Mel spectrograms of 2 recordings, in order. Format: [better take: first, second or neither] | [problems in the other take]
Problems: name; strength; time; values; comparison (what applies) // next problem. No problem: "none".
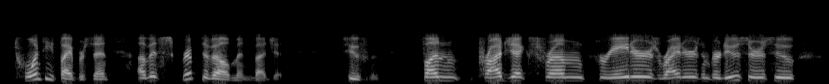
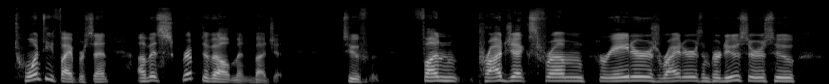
second | phone-call audio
